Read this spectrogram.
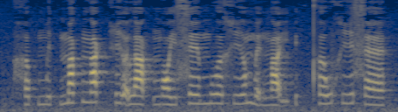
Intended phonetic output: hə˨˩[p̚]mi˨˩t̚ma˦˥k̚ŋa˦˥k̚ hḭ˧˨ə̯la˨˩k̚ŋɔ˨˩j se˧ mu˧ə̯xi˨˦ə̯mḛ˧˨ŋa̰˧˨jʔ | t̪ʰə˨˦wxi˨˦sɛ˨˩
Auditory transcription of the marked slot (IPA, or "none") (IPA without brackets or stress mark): p̚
